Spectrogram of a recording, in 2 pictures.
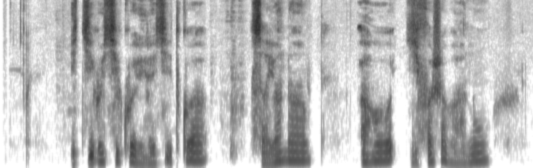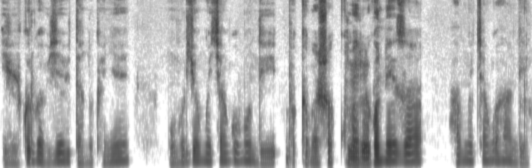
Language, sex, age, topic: Kinyarwanda, male, 18-24, government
